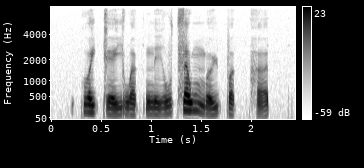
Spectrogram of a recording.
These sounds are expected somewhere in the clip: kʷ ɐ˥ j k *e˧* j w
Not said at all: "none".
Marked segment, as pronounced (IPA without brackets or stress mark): e˨˧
